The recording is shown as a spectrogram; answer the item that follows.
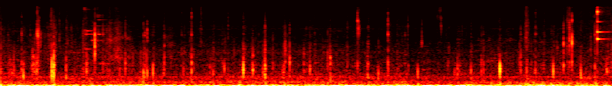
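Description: Close-miked eating sounds of soft cream cake being chewed: a steady run of small, sharp, wet mouth clicks and smacks.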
